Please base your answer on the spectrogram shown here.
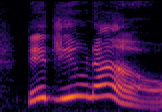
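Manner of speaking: very high, text-to-speech robot voice. Mocking the fact videos on TikTok: TikTok robot voice. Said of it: "it's that robot voice".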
